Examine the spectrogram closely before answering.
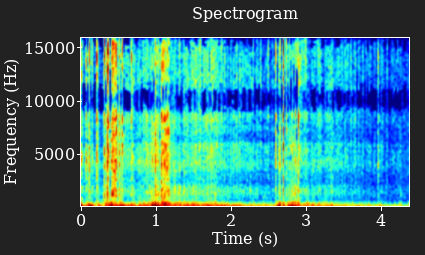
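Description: A motorcycle engine revs sharply a couple of times.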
